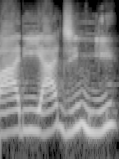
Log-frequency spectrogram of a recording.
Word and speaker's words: Ariadne: Tudo junto, D não é mudo, tá, gente? E nem tem E no final, Ariadne.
